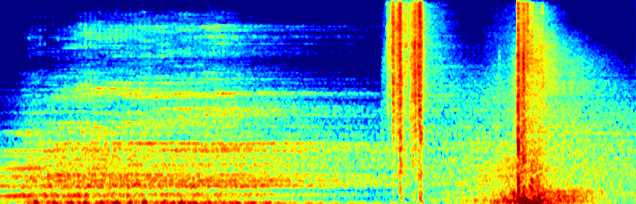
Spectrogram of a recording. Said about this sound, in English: A shot rang out across the attic as an explosion of blood erupted from the harpy's right knee.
